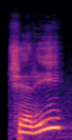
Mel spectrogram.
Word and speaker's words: Chiricahua: How do you pronounce that? Chiricahua National Monument in Arizona.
